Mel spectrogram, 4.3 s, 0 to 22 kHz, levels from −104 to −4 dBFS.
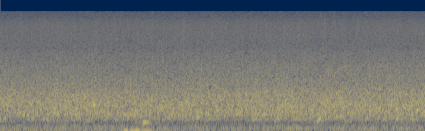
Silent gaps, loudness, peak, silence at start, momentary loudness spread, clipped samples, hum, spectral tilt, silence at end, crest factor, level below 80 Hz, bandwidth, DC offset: none; -31 LUFS; -18 dBFS; 0 s; 1 LU; under 0.1%; none; -2.5 dB/octave; 0 s; 14 dB; -50 dBFS; 16 kHz; under 0.1%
